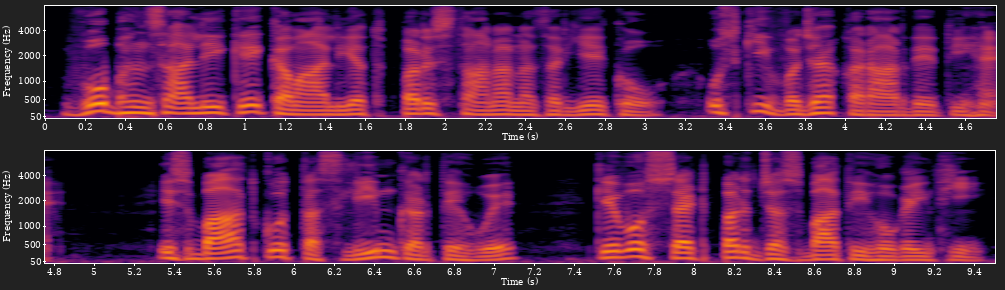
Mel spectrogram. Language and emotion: Urdu, neutral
